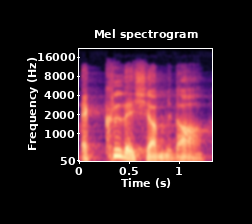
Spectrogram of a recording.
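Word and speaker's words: ἐκκλησία: 여러분들에게 수차례 설명드렸습니다 어 교회라는 단어를 굳이 헬라어로 발음을 해보면 에클레시아 에라는 단어와 그다음에 클레시아 즉 칼레라 그는 동사에서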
